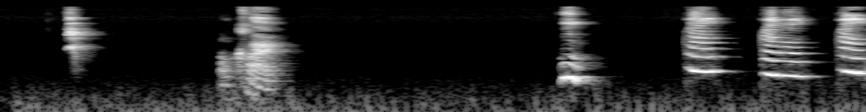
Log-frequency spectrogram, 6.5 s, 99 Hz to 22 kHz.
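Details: A very talkative African Grey Parrot living in a home in Texas, hatched in 1997. Two short breathy bursts are followed by a pause, then four loud, nasal, harmonic word-like syllables in quick succession, in a quiet indoor room.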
